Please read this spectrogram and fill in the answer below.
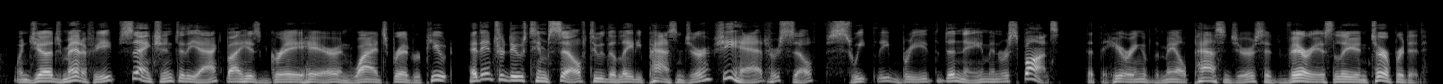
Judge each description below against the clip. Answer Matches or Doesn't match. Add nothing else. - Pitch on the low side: Matches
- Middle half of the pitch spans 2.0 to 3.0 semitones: Doesn't match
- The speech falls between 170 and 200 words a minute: Doesn't match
